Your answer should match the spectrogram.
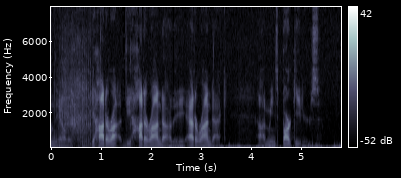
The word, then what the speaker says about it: Ha-De-Ron-Dah: we anglicized it, but the original pronunciation probably would have been something more like Ha-De-Ron-Dah. And that's the Iroquois called their Algonquin neighbors. They call them, you know, the Ha-De-Ron-Dah, the Adirondack.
